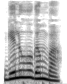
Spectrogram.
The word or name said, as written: ಗೆಲವುಗಂಬ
